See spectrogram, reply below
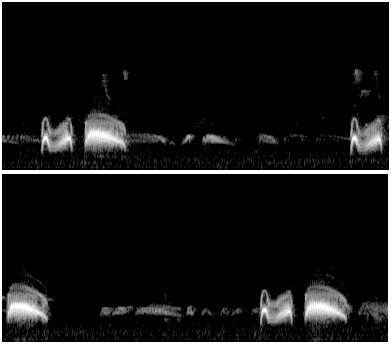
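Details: Spotted dove calling: three evenly spaced phrases, each two short coos then a longer descending coo, separated by soft quiet murmurs.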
